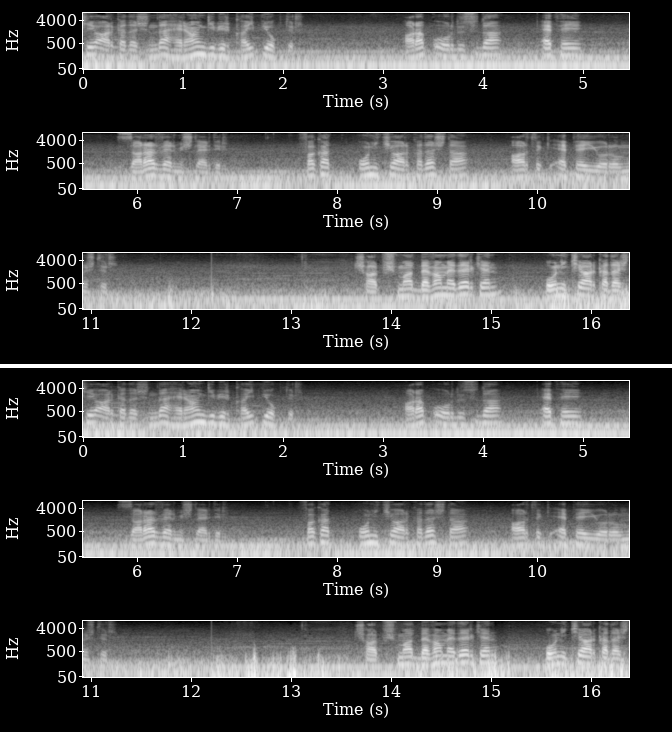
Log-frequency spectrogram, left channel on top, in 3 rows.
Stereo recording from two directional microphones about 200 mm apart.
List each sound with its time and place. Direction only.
0.0 s speech: 10° right (ahead or behind)
3.2 s speech: 15° right (ahead or behind)
13.7 s speech: 20° right (ahead or behind)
